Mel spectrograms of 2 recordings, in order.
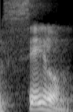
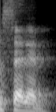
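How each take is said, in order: First: "Salem" said the American way, SAY-lum; anglicized "Salem", first syllable stressed; English pronunciation. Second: "Salem" said the French way, sa-LEM; French-sounding "Salem", stress toward the end; French pronunciation. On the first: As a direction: open "Salem" with SAY and reduce the ending. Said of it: "le mot Salem en anglais". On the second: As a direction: give "Salem" an open first A and a clear final LEM. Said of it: "je me présentais jamais comme Salem". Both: Shown as a demonstration.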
